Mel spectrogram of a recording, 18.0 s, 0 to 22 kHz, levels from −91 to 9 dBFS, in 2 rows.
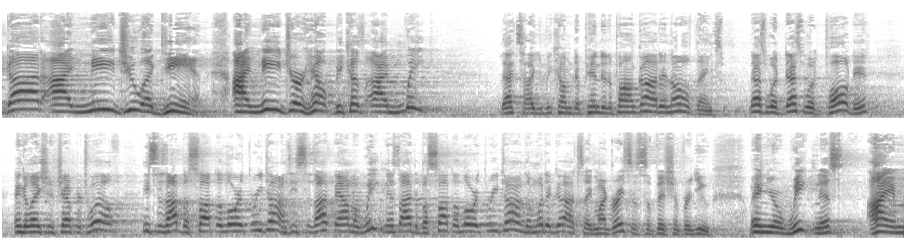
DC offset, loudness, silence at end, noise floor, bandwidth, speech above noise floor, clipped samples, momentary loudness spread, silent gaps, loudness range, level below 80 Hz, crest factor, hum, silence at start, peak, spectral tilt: under 0.1%; -24 LUFS; 0 s; -47 dBFS; 15.5 kHz; 24 dB; under 0.1%; 9 LU; none; 5 LU; -62 dBFS; 22 dB; none; 0 s; -2 dBFS; -4.5 dB/octave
